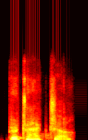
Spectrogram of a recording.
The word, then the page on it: Protractor: Indian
